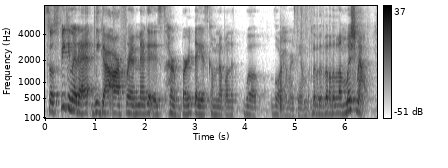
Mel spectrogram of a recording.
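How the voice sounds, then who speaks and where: Delivered at a fairly quick pace with hardly any pauses, the animated voice shows ordinary pitch variation and big swings in loudness, with audible room echo and noticeable background noise. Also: woman, fairly low pitch for a woman. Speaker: lifestyle vlogger. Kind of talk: casual vlog.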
